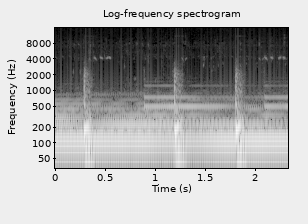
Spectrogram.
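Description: Background music: slow instrumental with held low tones and a few struck notes.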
